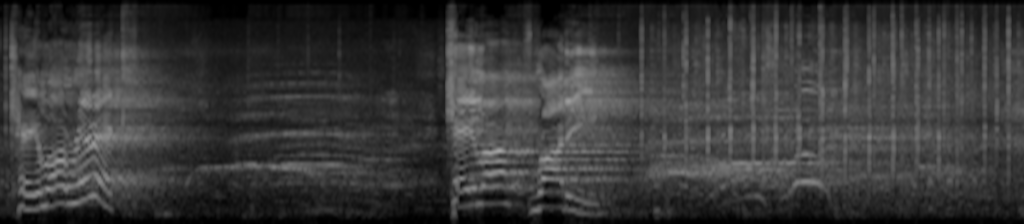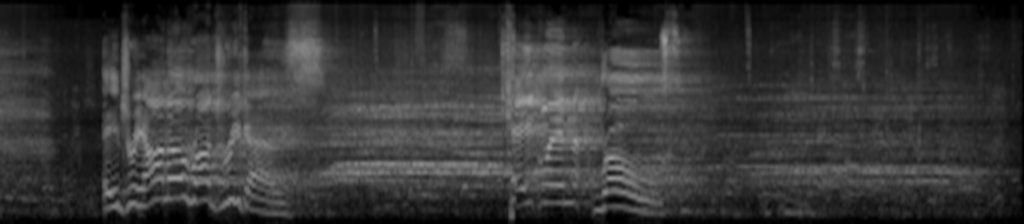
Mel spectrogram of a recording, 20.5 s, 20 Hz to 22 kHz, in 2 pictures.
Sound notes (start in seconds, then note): 1.2 crowd cheering; 6.2 crowd cheering and applauding; 13.5 crowd cheering; 17.5 crowd cheering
